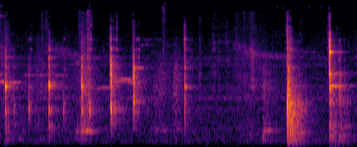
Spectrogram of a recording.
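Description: Whisking lemon juice little by little into cream in a bowl for a lemon meringue tart, heard as a series of sharp clinks and taps of the whisk against the bowl, irregular and close, with no talking.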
